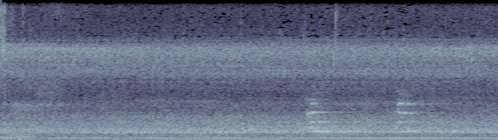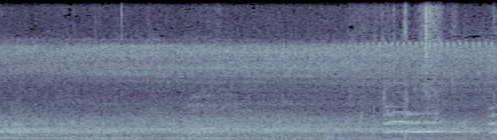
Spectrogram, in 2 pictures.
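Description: Hunting hounds giving short, distant calls out in the brush: a couple about three to four seconds in and more near the end, over a steady low hum.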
